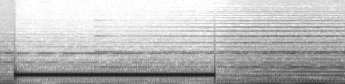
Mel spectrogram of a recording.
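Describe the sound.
A continuous telephone dial tone holds one steady pitch for about two seconds, then cuts off with a click into low background noise, while a call is being placed during a prank call segment.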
